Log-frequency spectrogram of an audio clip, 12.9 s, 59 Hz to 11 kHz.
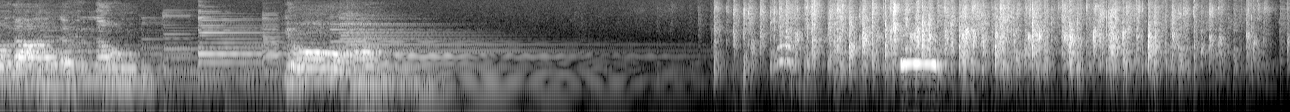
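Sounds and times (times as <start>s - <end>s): audience applause: 7.1s - 12.9s
person whooping cheer: 7.6s - 9.9s.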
